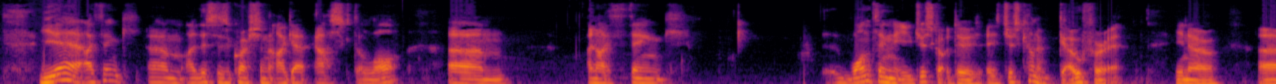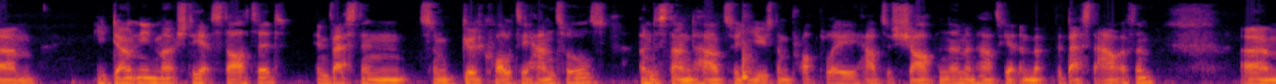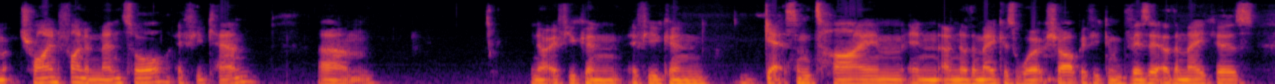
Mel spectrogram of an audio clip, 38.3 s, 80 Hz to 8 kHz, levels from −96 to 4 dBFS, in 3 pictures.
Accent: British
